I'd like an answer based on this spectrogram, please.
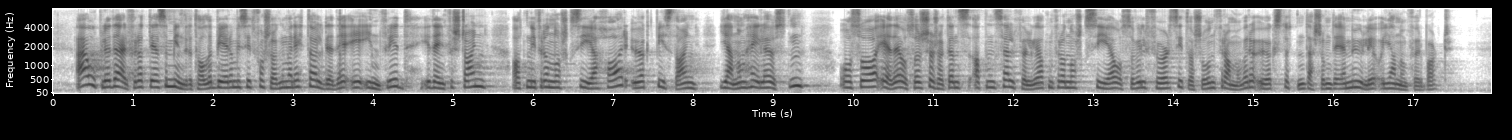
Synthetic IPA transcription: ʔæɪɔpleːʋəɖ̪æɾfɔɾɑt̪̚d̪ɛsɔmmɪnd̪ɾət̪ʰɑlːəbeːɾɔmɪsɪt̪ːfɔʂɭɑːɡnuːməɾɛt̪ːɑləɾeːd̪əʔɛɾʔɪnfɾyːd̪ɪd̪ɛnfɔʂʈɑɲː | ʔɑt̪̚d̪n̩ɪfɾoːnɔʂksiːəhɑɾøːkt̪̚biːst̪ɑn | jɛnːɔmɦeɪləhœst̪n̩ | ʔɔsɔɛd̪ɛɔsːɔʂølʂɑk̚t̪ɛnɑ̰t̪̚d̪ɛnsɛlfœlɡəɑt̪d̪nfɾonɔʂksiːəɔsɔʋɪlføːɽsɪt̪ʉɑʂuːnfɾɑmːoːʋəɾɔʔøːkst̪œt̪ːn̩d̪æʂɔmd̪ɛæɾmʉːlɪʔɔjɛnːʊmføːɾbɑ̰ːʈ

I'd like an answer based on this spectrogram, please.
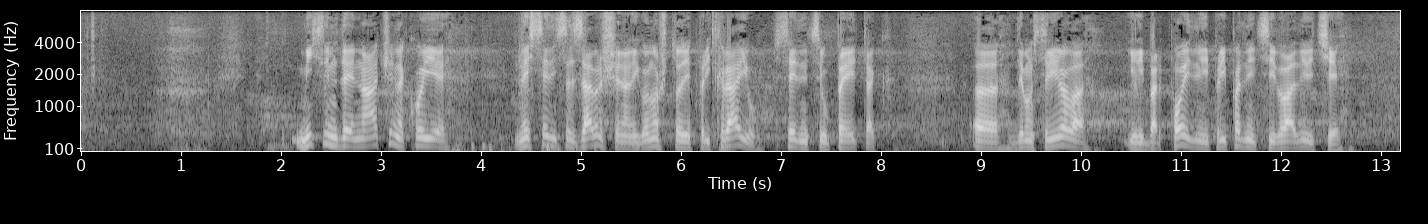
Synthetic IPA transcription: mislimd̪aje̞naːt͡ʃinnako̞jije̞ | ne̞sje̞d̪nit̪sazaʋr̩ʃe̞nane̞ɡoonoʃt̪o̞je̞pɾikɾajusje̞d̪nit̪seupe̞ːt̪ak | d̪e̞monst̪ɾiːɾalailibaɾpo̞je̞d̪inipɾiːpad̪nit̪siʋlˠaːd̪ajut͡ɕe

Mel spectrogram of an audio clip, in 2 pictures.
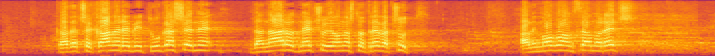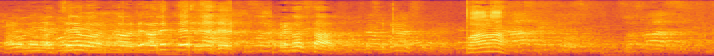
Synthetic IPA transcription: kad̪at͡ɕe̞kame̞ɾe̞bit̪uɡaʃe̞ne̞ | d̪anaːɾo̞d̪net͡ʃujeo̞noʃt̪o̞t̪ɾebat͡ʃut̪ | alimo̞ɡuʋamsamo̞ɾet͡ʃ | eoonines | pɾkost̪al | xʋaːla

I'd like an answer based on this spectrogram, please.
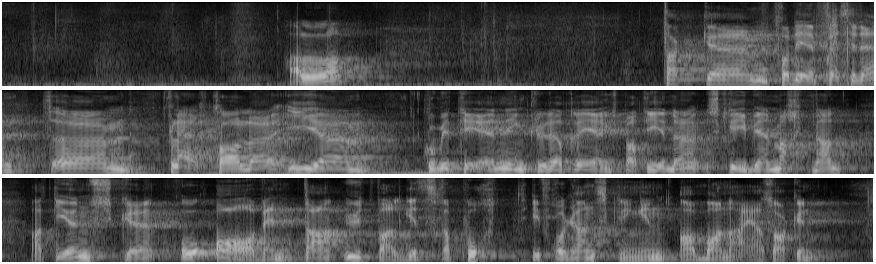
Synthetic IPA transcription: t̪ʰɑkfɔʁd̪ɛːpʰʁɛsɪd̪ɛnt̪ | flæɪʁt̪ʰɑːləʔɪ | kʰʊmɪt̪ʰeːənɪŋkʰlʉd̪eːʁt̪ʁɛjeːʁɪŋspɑʁt̪ʰiːənəskʁiːʋəɛnmɑʁknɑd̪ | ʔɑ̰t̪̚d̪ɪœnskəɔɑːʋɛnt̪ɑʉːt̪ʋɑ̰lɡət̪sʁɑpʰɔʁt̪ɪfʁɔɡʁɑnsknɪŋənʔɑ̰ʋbɑːnəhæ̰ɪə̰sɑ̰ːkən

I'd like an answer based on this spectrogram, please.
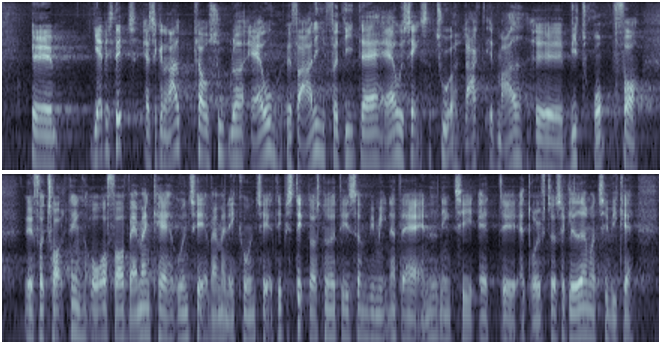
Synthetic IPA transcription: ø | jæɐb̥e̝sd̥em̰d̥ʔælsɒɡ̥e̝nəʁɑ̈l̰kʰlɑ̈ʊsṵːlɐʔæɐjo̝fɑ̈ːliəfɒ̽d̥ḭːd̥ɑ̈æɐjo̝isen̰sæt͡sʰuɐ̰lɑ̈ɡ̥̚d̥e̝d̥mɑ̈ːð̞̩ˠøʋid̥ʁɔ̽m̰fɒ̽ | fɒ̽t͡sʰɒ̽l̰ɡ̥ne̝ŋɒʊ̰ɐfɒ̽ʋæmænkʰæɔ̽nt͡sʰɛ̰ːɒʋæmæne̝ɡ̥kʰæɔ̽nt͡sʰɛ̰ːɒd̥e̝b̥e̝sd̥em̰d̥ɒ̽sno̽ːðˠæd̥e̝sɒ̽mʋime̝̰ːnɐd̥ɑ̈æɐʔænle̝ð̰ˠne̝ŋt͡sʰe̝læd̥æd̥ʁœfd̥əɒsɒ̽ɡ̥leːð̞ˠɐjamɑ̈ɪt͡sʰe̝lʋikʰæ

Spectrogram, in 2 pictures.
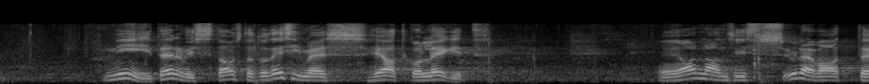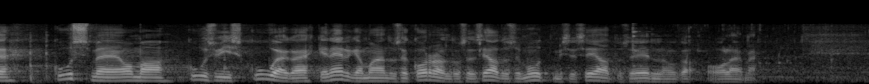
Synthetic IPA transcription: niːt̪e̞rvist̪ɑwst̪ɑt̪ːˑud̪e̞sʲime̞ːshe̞ɑd̪̥ko̞lːe̞ːɡ̥id̪̥ | ɑnːɑnsisylevɑːt̪ːe̞kusme̞o̞mɑkuːsviːskuːe̞ɡɑehke̞ne̞rɡiɑmɑjɑnd̪use̞ko̞rːɑld̪use̞se̞ɑd̪̥use̞muːt̪ˑmisese̞ɑd̪̥useeːlnəwɡ̥ɑ̰o̞̰lemḛ

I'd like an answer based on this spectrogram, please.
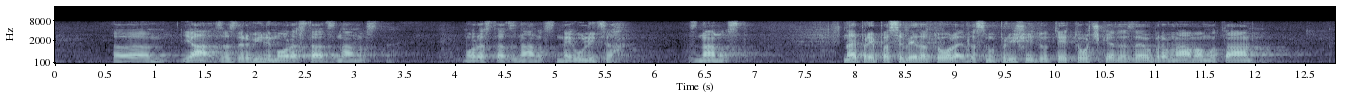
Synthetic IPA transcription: əmjazazd̪ɾaʋiːlimoːɾast̪at̪znaːnɔst̪ | moːɾast̪at̪znaːnɔst̪nɛuːlit̪sa | znaːnɔst̪ | najpɾɛjpasɛʋeːd̪at̪oːlɛd̪asmɔpɾiʃlid̪ɔt̪eːt̪oːt͡ʃkɛd̪azd̪ajɔbɾawnaːʋamɔt̪a

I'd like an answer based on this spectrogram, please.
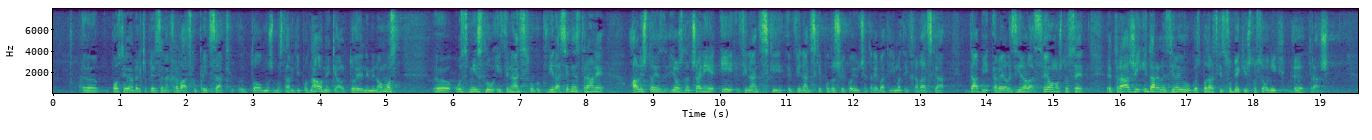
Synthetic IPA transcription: posojed̪anʋelikipɾit̪esaknaxr̩ʋaːt̪skupɾit̪ʲe̥sakt̪o̞ːmo̞ʒemost̪aʋit̪ipo̞d̪naːʋo̞d̪nikealit̪ojenemino̞ːʋno̞st̪ | usmiːslˠuifinani̥sko̞ɡo̞kʋiːɾasje̞d̪ne̞st̪ɾaːne̞ | aliʃt̪o̞jejo̞ʃznat͡ʃajnije̞ʔifinant̪i̥skifinant̪i̥ske̞po̞d̪ɾuʃke̞ko̞jut͡ɕe̞t̪ɾe̞bat̪iimat̪ixr̩ʋaːt̪ska | d̪abiɾealiziːɾalasʋe̞o̞no̞ʃt̪o̞se̞t̪ɾaːʒiʔid̪aɾealiziːɾajuɡospo̞d̪aɾskisubjek̚t̪iʃt̪o̞seo̞d̪ɲiːxt̪ɾa̰ːʒ̥i̥

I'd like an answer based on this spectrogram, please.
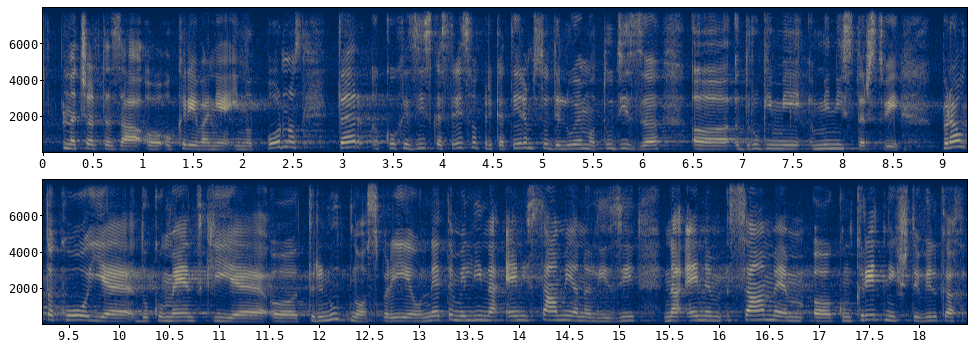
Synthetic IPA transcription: nat͡ʃəɾt̪azaʔɔkɾeːʋanjɛʔinɔt̪poːɾnɔst̪ːɛɾkɔxɛziskasɾet̪st̪ʋapɾikat̪eːɾɛmsɔd̪ɛlujɛmɔt̪ud̪izə | d̪ɾuɡimiminist̪əɾst̪ʋi | pɾawt̪akojɛd̪ɔkumɛ̃nt̪kʰijɛt̪ɾɛnut̪nɔspɾɛjeːwnɛt̪ɛmɛlinaʔɛnisaːmianaliːzi | naʔɛːnɛmsaːmɛmkɔŋkɾeːt̪nixʃt̪ɛʋilkax

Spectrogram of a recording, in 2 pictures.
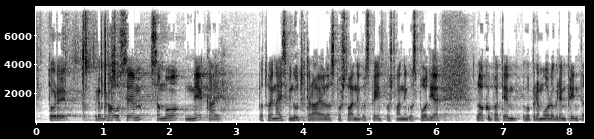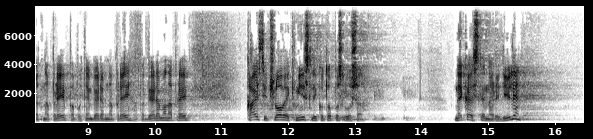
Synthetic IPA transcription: t̪oːɾɛjpɾɛbɾawsɛmsamoːneːkaj | pat̪oːjɛnajst̪minuːt̪t̪ɾaːjalɔspɔʃt̪ɔʋaːnɛɡɔspeːinspɔʃt̪ɔʋaniɡɔspoːd̪jɛlakɔpɔt̪emʋəpɾɛmoːɾʊɡɾeːmpɾint̪at̪napɾɛjpapɔt̪embeːɾɛmnapɾɛjalpabeːɾɛmɔnapɾɛj | kajsit͡ʃlɔːʋɛkmiːslikɔt̪oːpɔsluːʃa | neːkajst̪ɛnaɾɛd̪iːli

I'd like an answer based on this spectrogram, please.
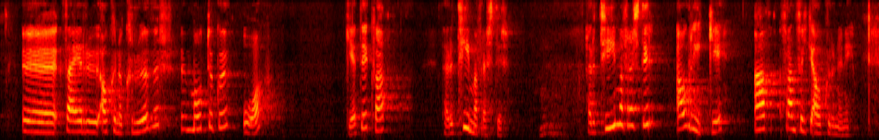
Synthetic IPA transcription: θaðɛɾʏa̰ːwkʰœnːakʰɾœːvʏɾ̥mːoːwt̪ʰœkʏɔx | cɛːt̪ɪɪkʰvaːð | θaðɛɾʏt̪ʰiːmafɾɛst̪ɪɾ̥ | θaðɛɾt̪ʰiːmafɾɛst̪ɪɾ | awriːcɪ | aðfɾamfʏlcɪaːwkʰɾʏnɪnːɪ

